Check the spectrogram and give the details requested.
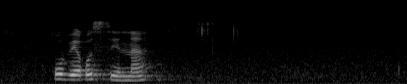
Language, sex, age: Northern Sotho, female, 23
